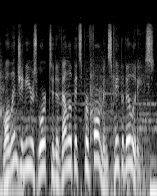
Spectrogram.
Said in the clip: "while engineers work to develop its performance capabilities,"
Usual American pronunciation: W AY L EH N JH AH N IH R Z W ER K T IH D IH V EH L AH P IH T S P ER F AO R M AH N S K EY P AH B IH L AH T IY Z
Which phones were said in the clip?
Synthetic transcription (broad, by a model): W AY L EH N JH AH N IH R Z W ER K T IH D IH V EH L AH P IH T S P ER F AO R M AH N S K EY P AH B IH L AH T IY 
